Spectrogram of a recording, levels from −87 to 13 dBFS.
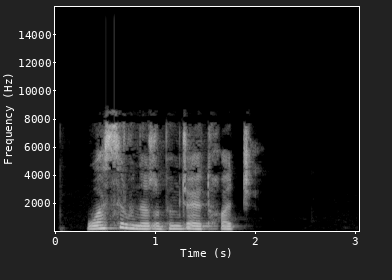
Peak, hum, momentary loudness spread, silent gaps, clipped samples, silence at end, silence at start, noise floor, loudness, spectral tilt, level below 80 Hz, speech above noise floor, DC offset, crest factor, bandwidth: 0 dBFS; none; 11 LU; none; under 0.1%; 1.1 s; 0.35 s; -80 dBFS; -15 LUFS; -3 dB/octave; -64 dBFS; 65 dB; under 0.1%; 18 dB; 9 kHz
